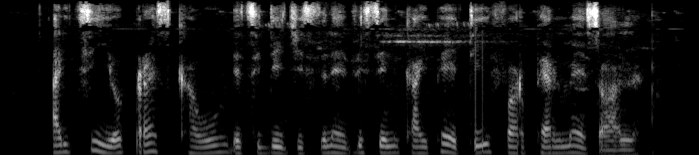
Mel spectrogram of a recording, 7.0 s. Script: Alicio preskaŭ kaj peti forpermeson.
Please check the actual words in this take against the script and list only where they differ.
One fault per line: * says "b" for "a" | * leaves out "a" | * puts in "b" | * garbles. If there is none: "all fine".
* puts in "decidiĝis levi sin"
